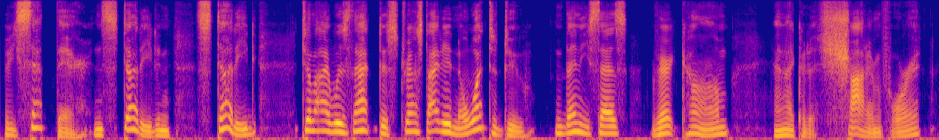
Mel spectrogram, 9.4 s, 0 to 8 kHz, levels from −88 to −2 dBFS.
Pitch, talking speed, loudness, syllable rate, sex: 145 Hz, 205 wpm, -19 LUFS, 5.0 syllables/s, male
